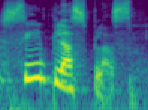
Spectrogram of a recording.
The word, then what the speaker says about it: C#: C hashtag. C hashtag is pronounced as C#.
